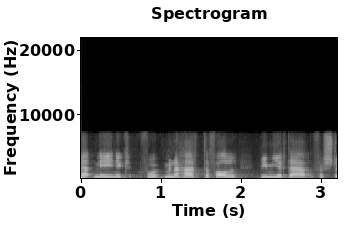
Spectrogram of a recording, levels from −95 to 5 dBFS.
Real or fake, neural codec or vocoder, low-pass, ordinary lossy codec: fake; codec, 16 kHz, 0.7 kbps, FocalCodec; 7.2 kHz; none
